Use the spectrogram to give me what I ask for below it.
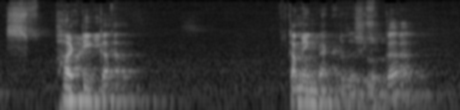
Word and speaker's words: स्फटिक: In samskutam there is no syllable which pronounces as f. It is not spatika. It is spat. It is not p fb. It is p-b. Therefore, it is not karmafal. It is karma pala. It is spatika.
